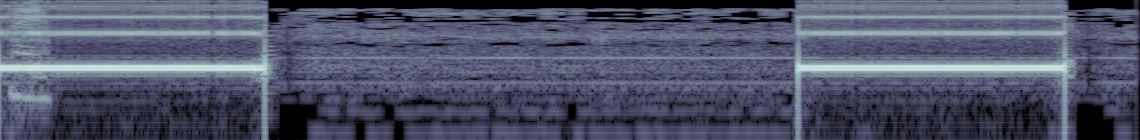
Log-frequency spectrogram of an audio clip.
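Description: A telephone ringback tone sounds twice, each steady two-second burst followed by a long pause with faint line hum, as the call keeps ringing with no answer.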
